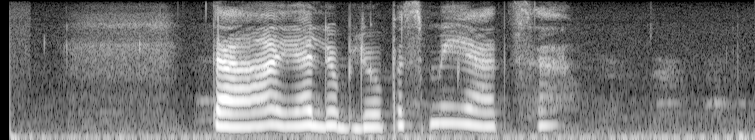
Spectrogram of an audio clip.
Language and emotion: Russian, positive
